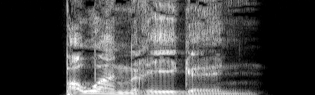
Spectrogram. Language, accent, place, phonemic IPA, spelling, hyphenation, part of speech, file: German, Germany, Berlin, /ˈbaʊ̯ɐnˌʁeːɡl̩n/, Bauernregeln, Bau‧ern‧re‧geln, noun, De-Bauernregeln.ogg
- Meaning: plural of Bauernregel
